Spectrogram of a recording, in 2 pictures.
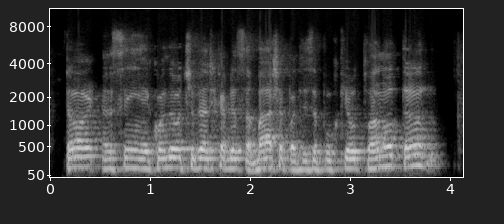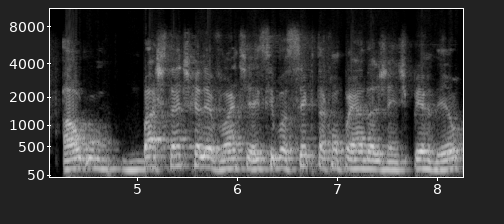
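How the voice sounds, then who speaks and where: In a Rio de Janeiro accent, a man with a fairly high voice talks at a fairly quick pace with hardly any pauses and fairly even intonation. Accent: carioca. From Rio de Janeiro, Brazil. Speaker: interview podcast host. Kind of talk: interview.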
